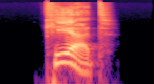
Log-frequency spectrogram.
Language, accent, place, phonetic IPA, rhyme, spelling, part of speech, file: German, Germany, Berlin, [keːɐ̯t], -eːɐ̯t, kehrt, verb, De-kehrt.ogg
- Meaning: inflection of kehren: 1. third-person singular present 2. second-person plural present 3. plural imperative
